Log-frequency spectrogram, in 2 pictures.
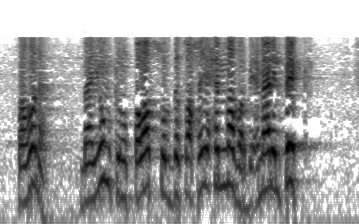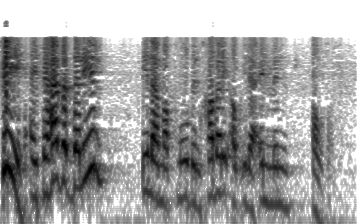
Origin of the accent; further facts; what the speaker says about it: Mansoura, Dakahlia, Egypt; إنسان جاء مثلا من إسكندرية إلى عندنا في المنصورة هنا مثلا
